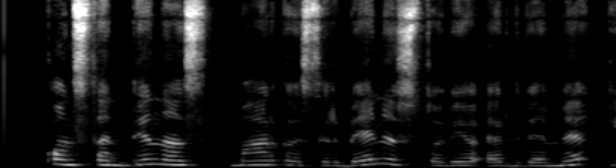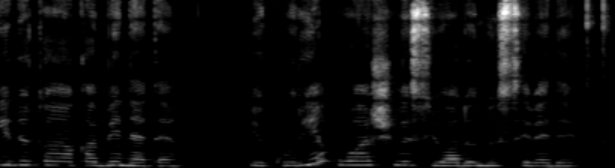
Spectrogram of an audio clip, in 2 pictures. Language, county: Lithuanian, Panevėžys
